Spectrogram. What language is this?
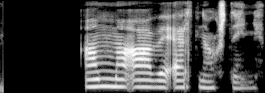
Icelandic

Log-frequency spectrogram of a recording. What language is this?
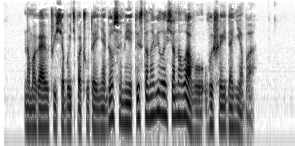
Belarusian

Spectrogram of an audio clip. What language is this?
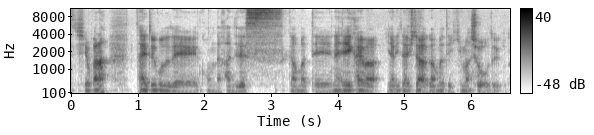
Japanese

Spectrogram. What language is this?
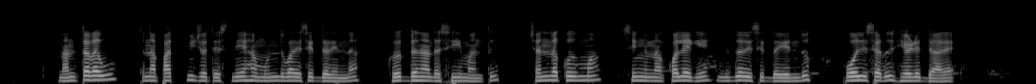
Kannada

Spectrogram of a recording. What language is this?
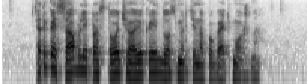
Russian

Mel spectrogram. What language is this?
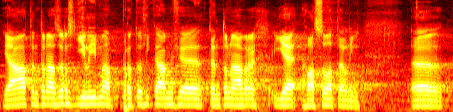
Czech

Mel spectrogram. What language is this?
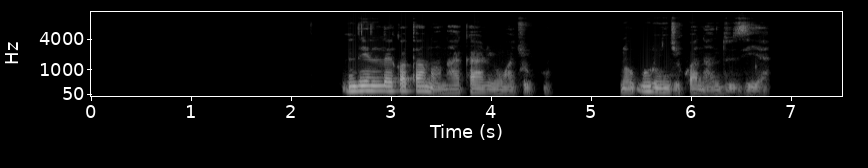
Igbo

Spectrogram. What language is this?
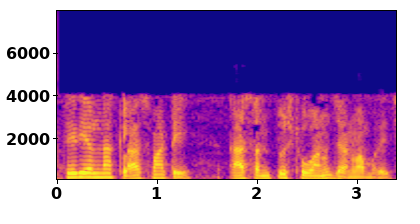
Gujarati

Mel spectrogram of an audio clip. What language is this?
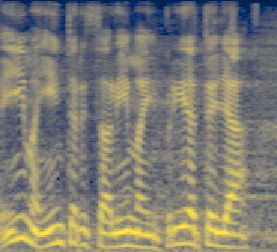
Serbian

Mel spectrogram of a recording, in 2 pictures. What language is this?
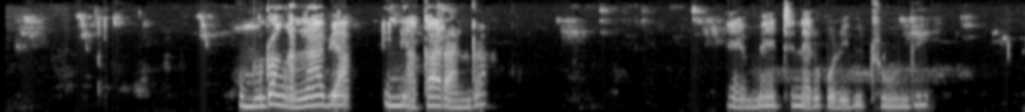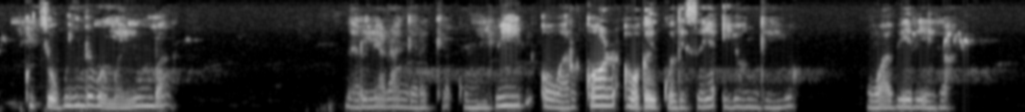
Konzo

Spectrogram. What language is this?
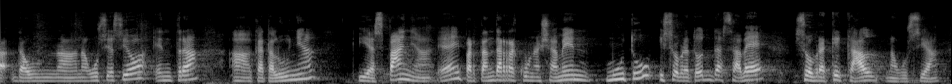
Spanish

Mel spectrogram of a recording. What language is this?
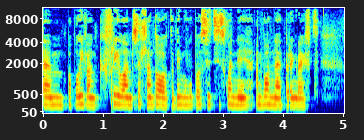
Welsh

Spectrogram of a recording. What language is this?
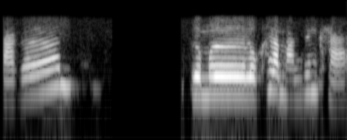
Bodo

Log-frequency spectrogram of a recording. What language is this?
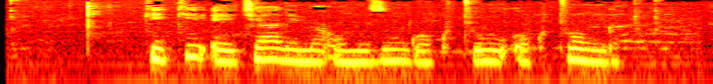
Ganda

